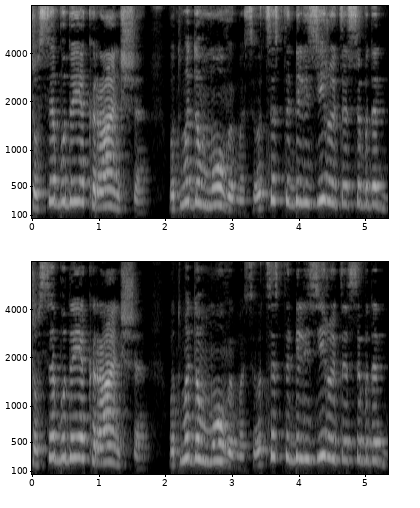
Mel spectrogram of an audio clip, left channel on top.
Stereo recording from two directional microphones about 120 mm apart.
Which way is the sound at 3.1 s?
30° right (ahead or behind).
